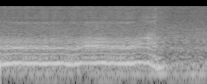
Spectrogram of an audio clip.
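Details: Domestic cat letting out one long, low, moaning yowl lasting about one and a half seconds, dropping in pitch at the end, with indoor background noise.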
